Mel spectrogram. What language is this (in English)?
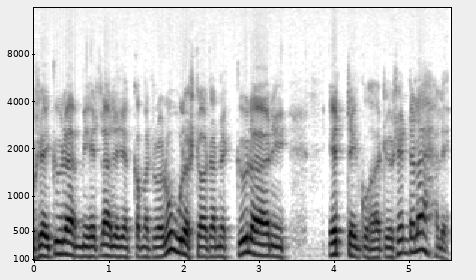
Finnish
